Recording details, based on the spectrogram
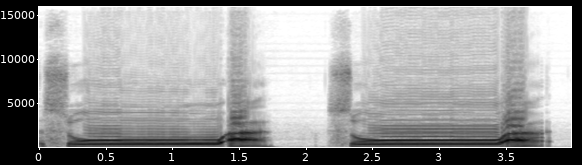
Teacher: Sual adzab ada lafal su ada mad wajib muttasil yaitu lafal su wajib kita panjangkan sepanjang empat atau lima harakat.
